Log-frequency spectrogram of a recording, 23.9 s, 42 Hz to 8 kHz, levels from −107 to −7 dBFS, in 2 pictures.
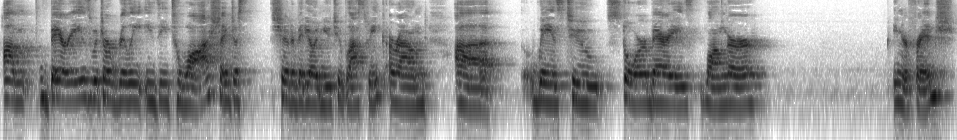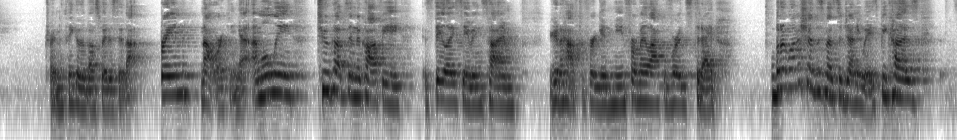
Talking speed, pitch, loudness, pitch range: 185 wpm, 190 Hz, -23 LUFS, 165-235 Hz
